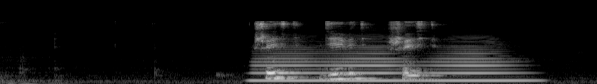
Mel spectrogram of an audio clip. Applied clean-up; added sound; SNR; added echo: none; Wind instrument, woodwind instrument; 0 dB; reverberation time 0.6 s.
